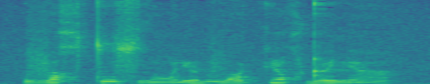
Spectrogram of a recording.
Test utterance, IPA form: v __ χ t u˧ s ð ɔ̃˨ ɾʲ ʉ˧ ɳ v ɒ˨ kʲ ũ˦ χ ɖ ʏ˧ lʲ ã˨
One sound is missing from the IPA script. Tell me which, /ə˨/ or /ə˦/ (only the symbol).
ə˦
